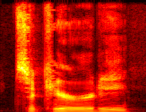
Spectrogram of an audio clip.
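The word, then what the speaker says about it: sécurité: of three oral repetitions of security pronounced as the French word security sent before the call or Tay I guess so you say that three times security security security this is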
